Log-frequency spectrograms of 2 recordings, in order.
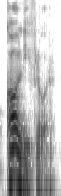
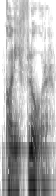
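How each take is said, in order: First: The stress falls before the last syllable. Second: The stress falls on the last syllable. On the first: The speaker calls it wrong. "So it's not cauliflower" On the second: The speaker calls it right. "So it's at the end because it ends in an R"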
